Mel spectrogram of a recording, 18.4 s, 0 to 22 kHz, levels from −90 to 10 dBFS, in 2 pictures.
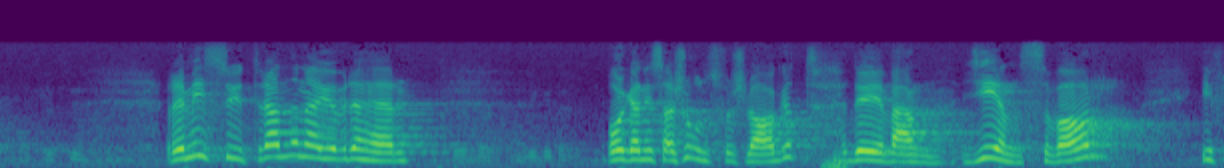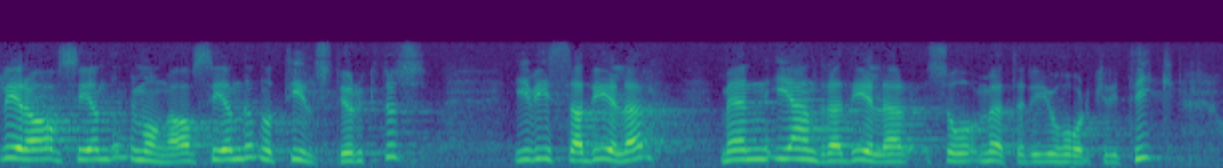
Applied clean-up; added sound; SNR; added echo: none; none; none; none.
